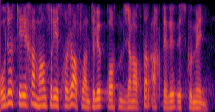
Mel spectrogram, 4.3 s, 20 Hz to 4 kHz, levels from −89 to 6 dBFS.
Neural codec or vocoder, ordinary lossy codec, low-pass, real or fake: codec, 16 kHz, 2 kbps, FreqCodec, larger model; none; 3.6 kHz; fake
